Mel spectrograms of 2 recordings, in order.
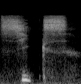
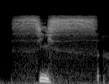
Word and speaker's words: six: be careful here because even if it's ending with this x well you'll have to pronounce it like s okay so you get the sis pronunciation sis okay so it's not six it's sis all right then here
